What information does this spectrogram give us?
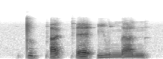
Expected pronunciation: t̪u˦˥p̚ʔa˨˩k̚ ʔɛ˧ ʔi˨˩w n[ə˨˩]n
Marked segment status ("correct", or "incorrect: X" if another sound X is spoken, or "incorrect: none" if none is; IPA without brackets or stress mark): incorrect: a˨˩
